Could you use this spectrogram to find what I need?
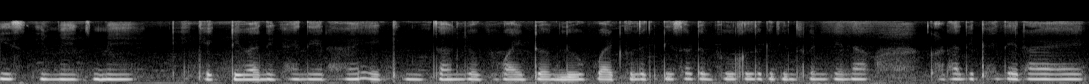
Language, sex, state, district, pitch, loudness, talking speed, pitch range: Hindi, female, Maharashtra, Sindhudurg, 235 Hz, -19 LUFS, 105 wpm, 230-245 Hz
